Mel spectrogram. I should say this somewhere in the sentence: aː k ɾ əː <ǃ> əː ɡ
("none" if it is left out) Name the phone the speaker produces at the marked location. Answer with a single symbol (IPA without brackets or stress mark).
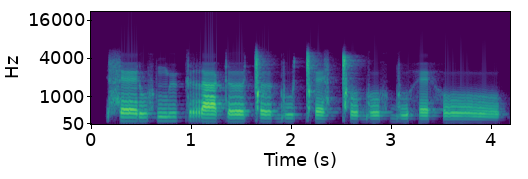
ǀ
